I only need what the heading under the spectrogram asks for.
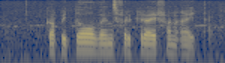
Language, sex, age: Afrikaans, male, 22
